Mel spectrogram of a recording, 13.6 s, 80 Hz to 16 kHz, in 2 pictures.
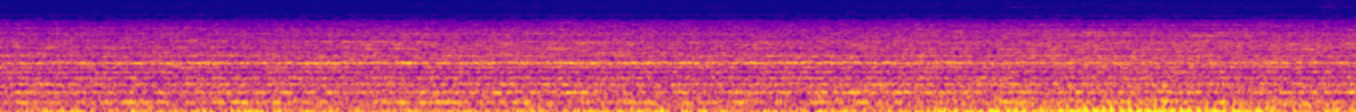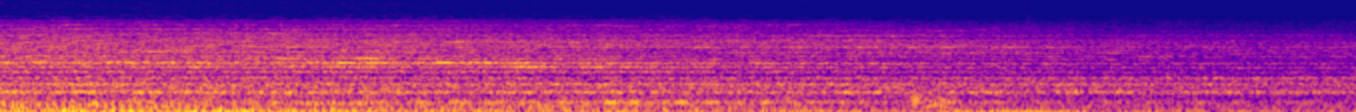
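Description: The Ranakpur Express, hauled by a WAP-7 electric locomotive, pulls into a station platform with a loud, steady rumble and humming drone that eases slightly toward the end.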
